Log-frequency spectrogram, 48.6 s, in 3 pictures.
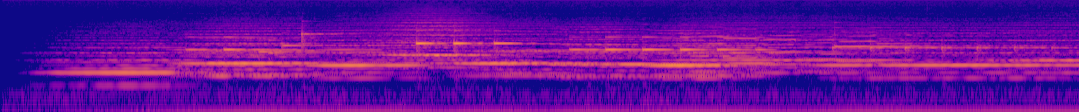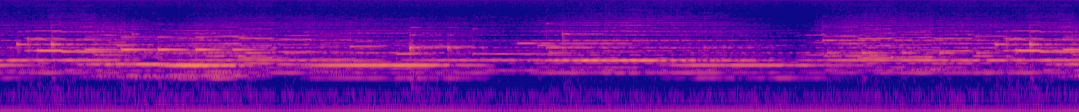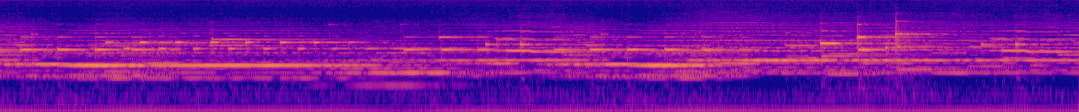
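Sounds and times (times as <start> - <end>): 
classical music: 0.1 - 48.5.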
